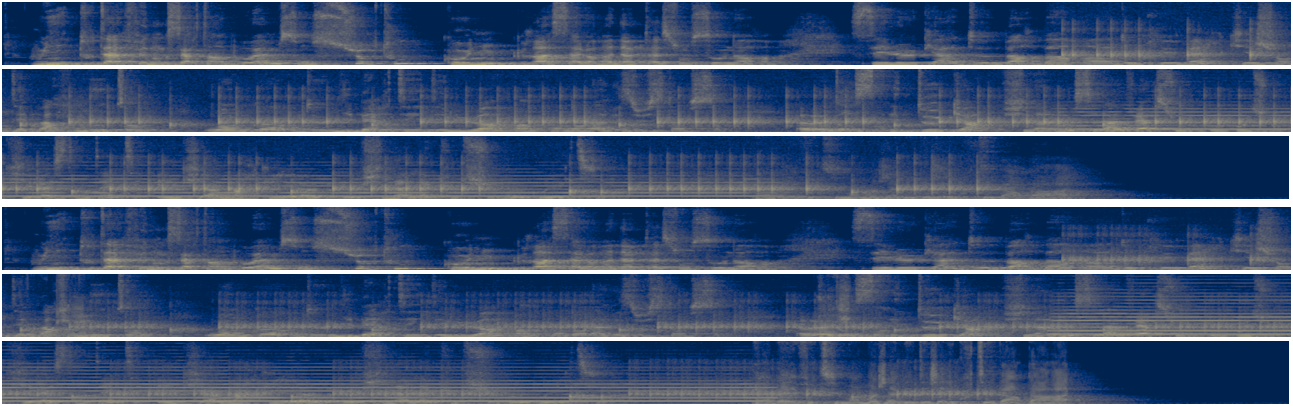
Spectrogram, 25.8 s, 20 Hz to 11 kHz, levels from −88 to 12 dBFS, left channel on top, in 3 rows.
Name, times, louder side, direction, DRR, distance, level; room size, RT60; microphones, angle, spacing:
voice 1, 0.2-21.3, left 2 dB, 15° left, 4 dB, 0.6 m, -32 dB
sound 1, 7.0-23.7, left 4 dB, 85° left, 1.5 m, -36 dB
voice 2, 8.8-9.2 14.0-14.6 22.2-24.3, right 2 dB, 85° right, 8 dB, 0.8 m, -38 dB
Trumpet, 15.5-22.4, right 5 dB, 50° right, 0.5 m, -33 dB
10.0 x 6.8 x 3.7 m, 1.1 s
head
